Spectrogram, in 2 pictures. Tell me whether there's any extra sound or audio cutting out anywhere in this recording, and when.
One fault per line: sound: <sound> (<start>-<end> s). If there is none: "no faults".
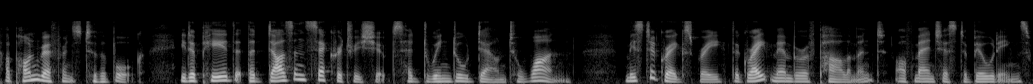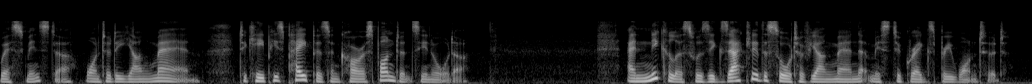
no faults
